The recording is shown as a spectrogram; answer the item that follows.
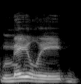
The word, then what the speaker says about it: Moehle: Well, it's Meley.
